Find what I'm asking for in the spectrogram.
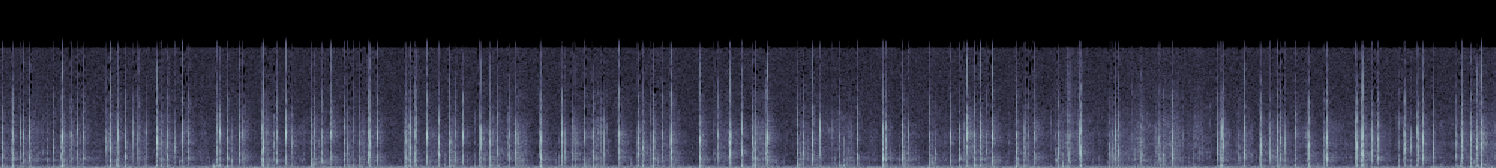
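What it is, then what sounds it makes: Plastic packaging bag. Long nails scratch and crinkle a clear plastic packaging bag with a wooden massager inside, held close beside the microphone. A steady, dense stream of sharp, bright crackles and scratchy rustles runs throughout, with a faint low hum underneath.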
